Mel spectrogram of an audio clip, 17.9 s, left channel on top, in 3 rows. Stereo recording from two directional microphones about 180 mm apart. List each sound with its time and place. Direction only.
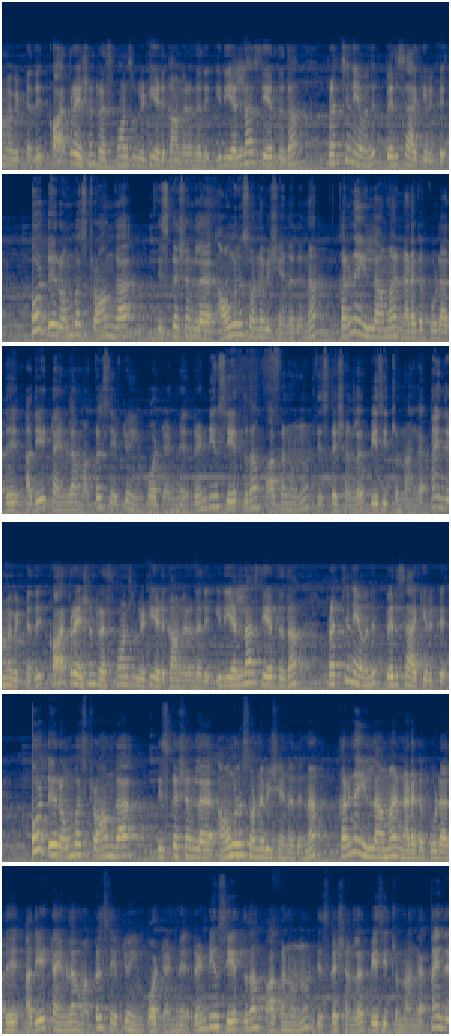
0.0 s a woman's voice: 30° left (ahead or behind)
